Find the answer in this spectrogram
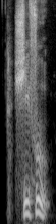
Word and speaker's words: Shifu: the only problem is in the west it sounds too much like seafood I think people could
